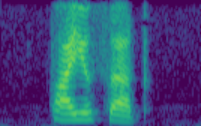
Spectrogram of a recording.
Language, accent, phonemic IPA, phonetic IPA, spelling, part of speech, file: Armenian, Eastern Armenian, /pɑjuˈsɑk/, [pɑjusɑ́k], պայուսակ, noun, Hy-պայուսակ.ogg
- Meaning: bag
